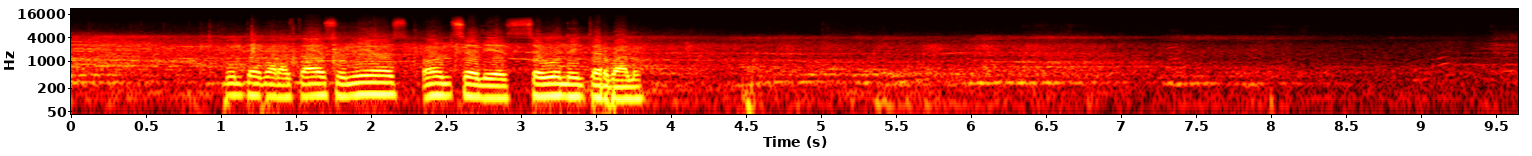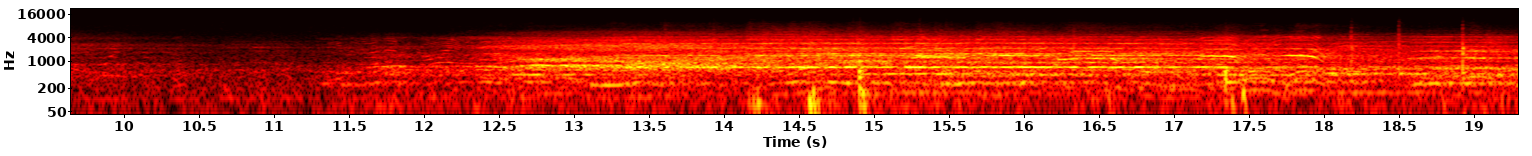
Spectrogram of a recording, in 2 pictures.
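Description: Men and women chatter at a distance in a large echoing hall.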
